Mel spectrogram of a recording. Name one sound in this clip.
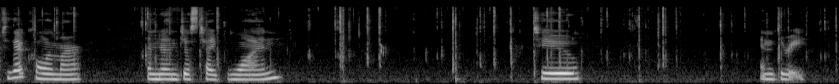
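Keys click on a computer keyboard in short bursts.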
